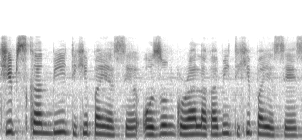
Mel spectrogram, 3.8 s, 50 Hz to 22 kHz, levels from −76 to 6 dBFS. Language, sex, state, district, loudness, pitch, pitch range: Nagamese, female, Nagaland, Dimapur, -14 LUFS, 230 Hz, 210-255 Hz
